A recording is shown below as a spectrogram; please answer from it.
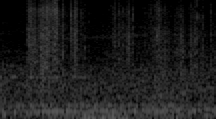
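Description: Faint rustling and light clicks of a sheet of cardboard being picked up and moved over a canvas by gloved hands.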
